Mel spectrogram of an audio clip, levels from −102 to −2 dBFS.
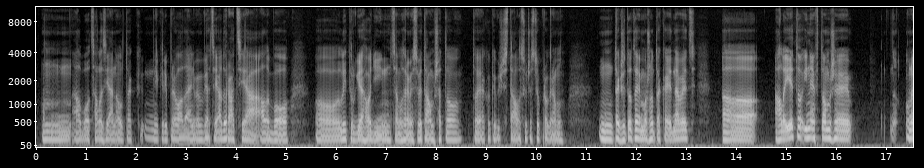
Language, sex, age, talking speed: Slovak, male, 30-49, 135 wpm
